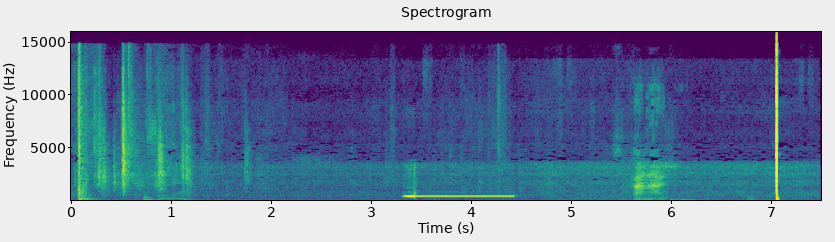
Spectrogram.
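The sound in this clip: A telephone ringback tone on a call waiting to connect, heard as one steady mid-pitched tone lasting about a second, with faint murmured voices before and after and a sharp click near the end.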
